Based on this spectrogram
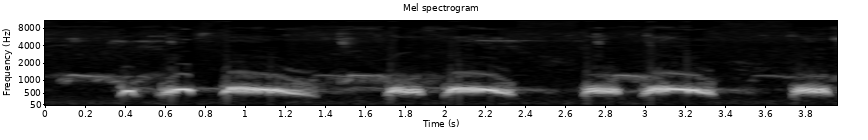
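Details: Close spotted dove calling to lure birds into a trap: rapid run of soft coos, each phrase a short note then a longer, slightly falling one, repeated nearly without break.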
